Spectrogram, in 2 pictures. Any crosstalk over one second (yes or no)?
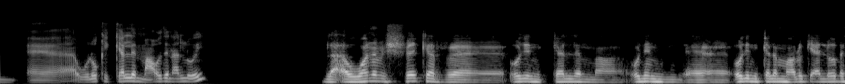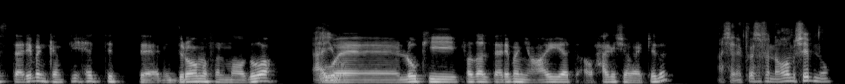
no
